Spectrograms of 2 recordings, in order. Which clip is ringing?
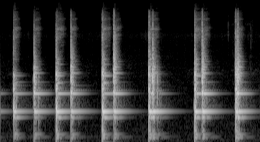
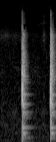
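The first.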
